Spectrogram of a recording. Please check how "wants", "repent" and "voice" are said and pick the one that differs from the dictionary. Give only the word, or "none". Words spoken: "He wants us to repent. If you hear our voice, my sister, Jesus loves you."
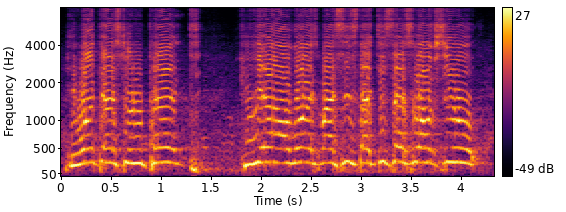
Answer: wants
